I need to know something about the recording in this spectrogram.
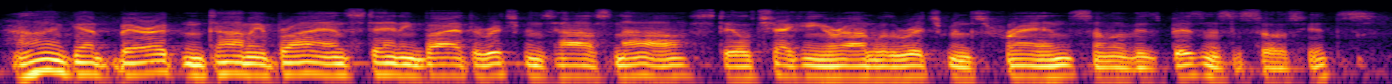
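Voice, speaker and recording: A man playing a steady, practical homicide captain in a 1950s radio drama, with a measured, plain-spoken, businesslike manner. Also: sits low, natural voice. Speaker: actor in a police radio drama. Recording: muffled vintage 1950s radio recording.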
